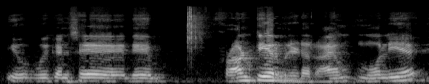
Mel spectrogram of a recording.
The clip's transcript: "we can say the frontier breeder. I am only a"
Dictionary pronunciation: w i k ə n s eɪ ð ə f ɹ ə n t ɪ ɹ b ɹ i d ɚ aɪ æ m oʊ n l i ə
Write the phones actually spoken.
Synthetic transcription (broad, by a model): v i k ə n s eɪ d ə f ɹ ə n t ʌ ɹ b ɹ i d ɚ aɪ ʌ m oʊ l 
